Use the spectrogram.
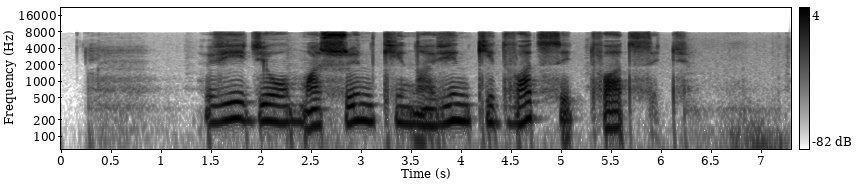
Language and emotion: Russian, sad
